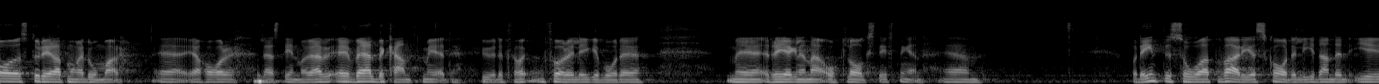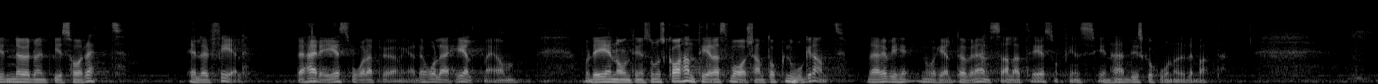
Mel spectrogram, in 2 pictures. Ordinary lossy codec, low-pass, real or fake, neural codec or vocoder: none; 7.2 kHz; real; none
